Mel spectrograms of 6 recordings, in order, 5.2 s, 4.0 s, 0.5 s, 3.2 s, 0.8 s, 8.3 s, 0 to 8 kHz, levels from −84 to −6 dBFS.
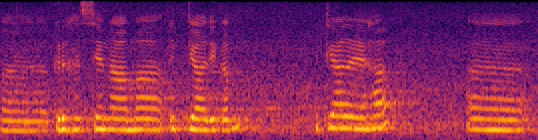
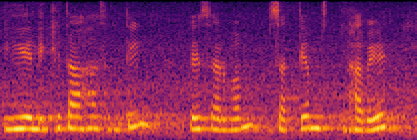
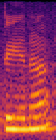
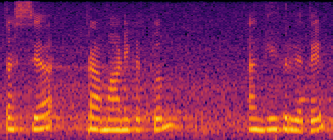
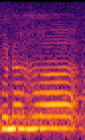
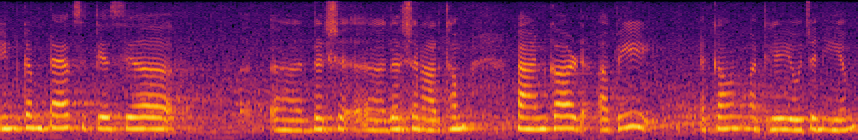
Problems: constant background noise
